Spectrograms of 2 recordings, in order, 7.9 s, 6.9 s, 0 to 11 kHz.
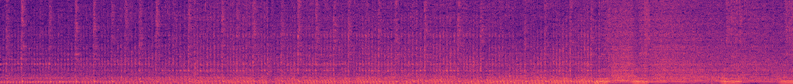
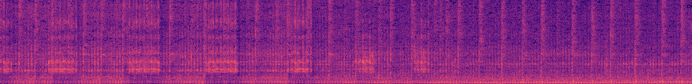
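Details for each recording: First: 1995 Kawasaki KX250 two-stroke dirt bike, first start after sitting, carburetor cleaned and idle adjuster heavily adjusted: steady, crisp idle with a clean even beat, then quick throttle blips that pick up cleanly; normal idle, smokes a little. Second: 1995 Kawasaki KX250 two-stroke running at revs after sitting, with a raspy metallic scrape in bursts when the clutch is pulled. The side cover is punched in, and a clutch screw is suspected of nicking its inside.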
